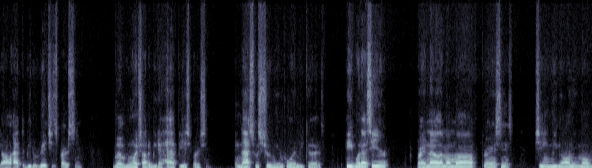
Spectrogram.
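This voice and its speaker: A man's very deep, low voice in a dark, mellow tone, at a fairly quick pace with fairly even intonation. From Omaha, Nebraska. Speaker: podcast co-host, electrician apprentice. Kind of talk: casual podcast chat. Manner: monotone.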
